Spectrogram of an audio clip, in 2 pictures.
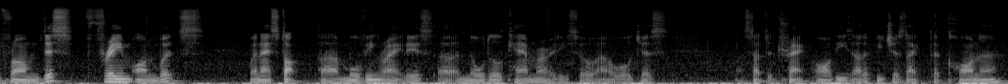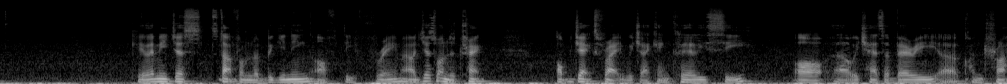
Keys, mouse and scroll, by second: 1.4-5.6 drag, 5.6 scroll down 1, 6.0 middle click, 7.4 scroll up 1, 7.7 middle click, 8.0 scroll up 1, 9.3-10.8 drag, 10.8 middle click, 12.0-12.6 scroll down 1, 12.6 middle click, 12.9-13.3 scroll up 1, 13.4 middle click, 13.8-18.4 scroll up 1, 19.3 middle click.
